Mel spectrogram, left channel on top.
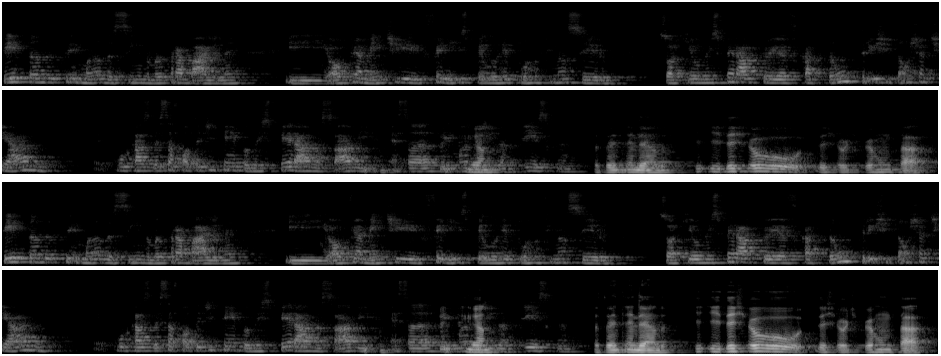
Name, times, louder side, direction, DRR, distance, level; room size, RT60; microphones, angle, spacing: voice 1, 0.0-6.1 6.6-9.8 10.3-15.1, right 1 dB, ahead, -6 dB, 1.6 m, -41 dB
voice 2, 13.7-14.3 15.4-16.0 16.3-18.5, right 5 dB, 65° right, 14 dB, 0.4 m, -30 dB
9.0 x 3.8 x 4.9 m, 0.81 s
head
